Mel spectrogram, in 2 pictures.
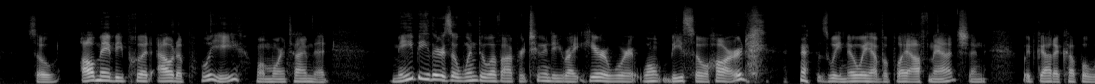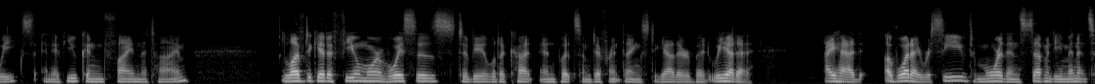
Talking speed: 215 wpm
